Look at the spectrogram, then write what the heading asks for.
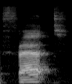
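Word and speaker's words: Pfaadt: Game two, Tuesday will be Casey Me against Brandon Fat. Uh the P is silent and the rubber match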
